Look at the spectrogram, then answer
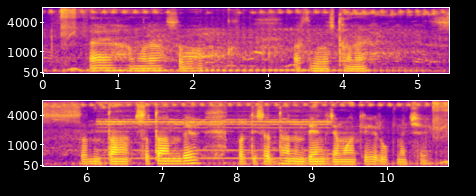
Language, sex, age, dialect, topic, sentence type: Maithili, male, 18-24, Eastern / Thethi, banking, statement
